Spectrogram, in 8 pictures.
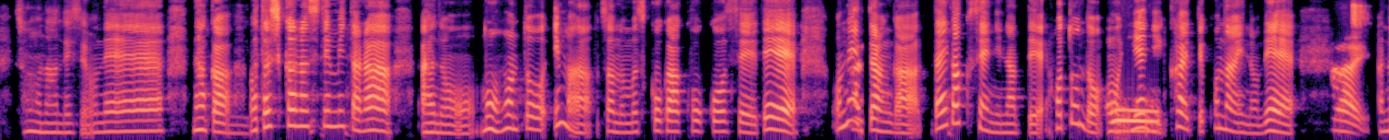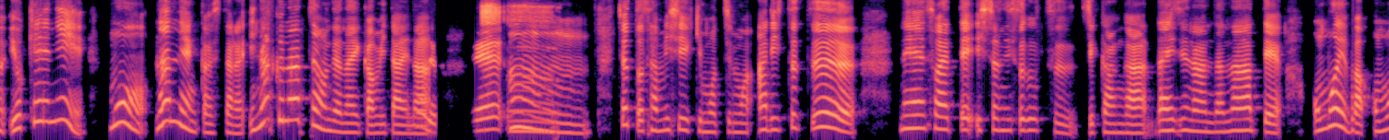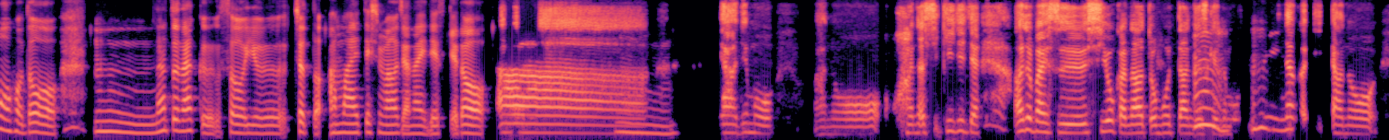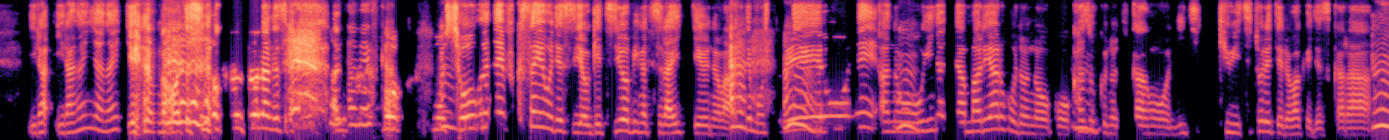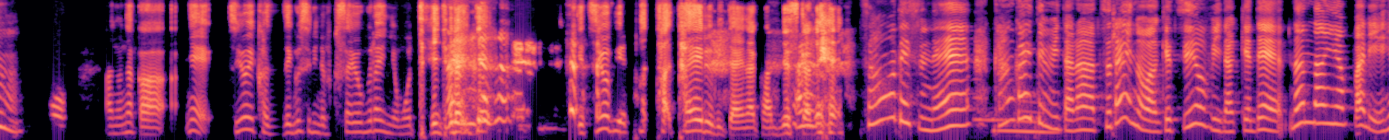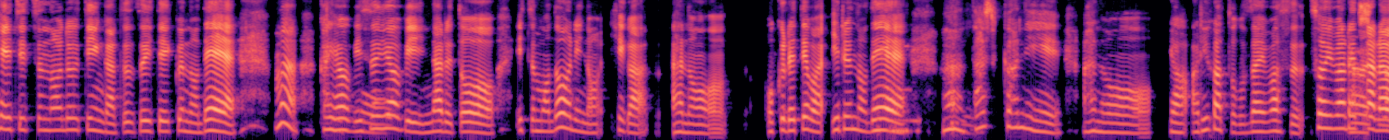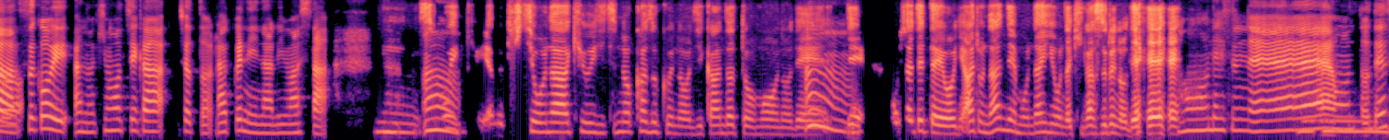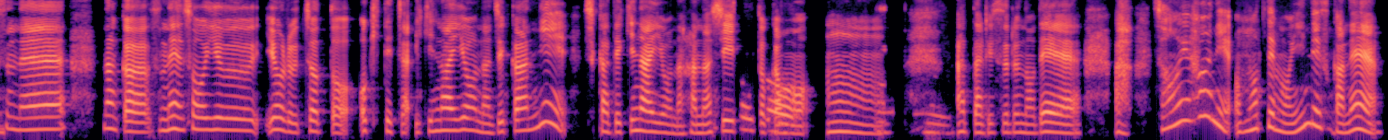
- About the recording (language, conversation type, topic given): Japanese, advice, 休日に生活リズムが乱れて月曜がつらい
- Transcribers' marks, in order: drawn out: "ああ"; laughing while speaking: "っていうのが私の感想なんですが、あのもう"; chuckle; laughing while speaking: "思っていただいて"; laugh; laughing while speaking: "感じですかね"; other background noise; laughing while speaking: "気がするので"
